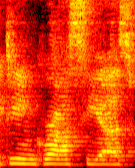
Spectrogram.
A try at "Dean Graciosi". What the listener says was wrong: No, you were pronouncing it gracias, but it's Graciosi.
